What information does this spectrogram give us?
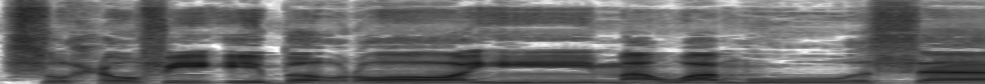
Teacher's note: اوپر کھڑی زبر ہے، دو حرکات لمحہ کر کے پڑھیں گے، سین کے اوپر سیٹی کی آواز بھی آئے گی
